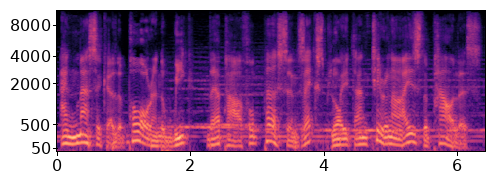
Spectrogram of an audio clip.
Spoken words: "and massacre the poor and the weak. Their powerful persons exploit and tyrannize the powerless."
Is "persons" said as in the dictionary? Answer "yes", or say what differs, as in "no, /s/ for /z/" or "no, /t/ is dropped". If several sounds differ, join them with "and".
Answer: yes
